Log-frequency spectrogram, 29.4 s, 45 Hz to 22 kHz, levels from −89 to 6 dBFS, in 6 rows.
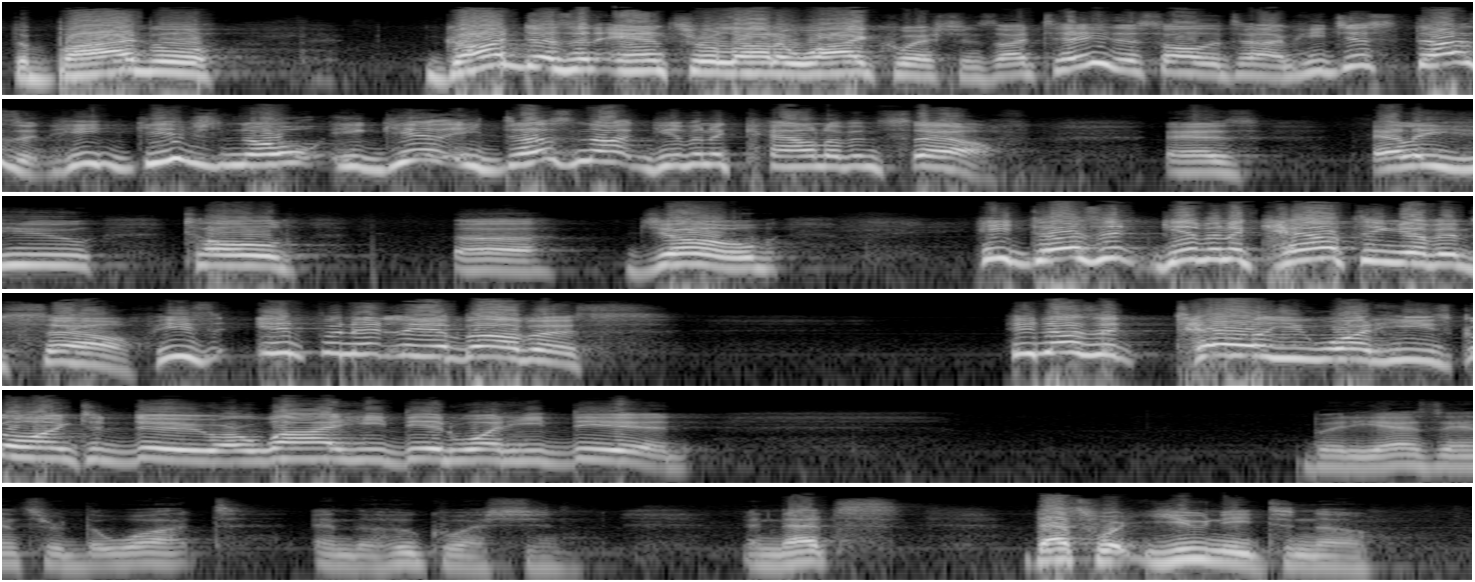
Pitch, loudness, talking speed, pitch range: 220 Hz, -15 LUFS, 170 wpm, 170-285 Hz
